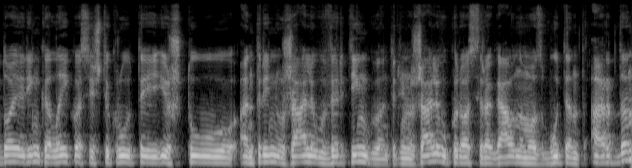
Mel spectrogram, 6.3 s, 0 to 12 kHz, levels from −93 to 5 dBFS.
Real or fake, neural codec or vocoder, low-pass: real; none; 10.8 kHz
